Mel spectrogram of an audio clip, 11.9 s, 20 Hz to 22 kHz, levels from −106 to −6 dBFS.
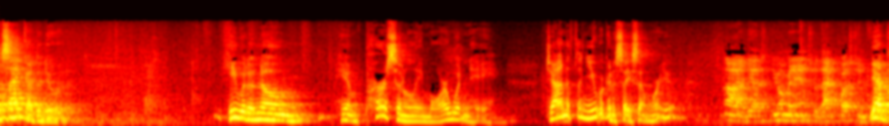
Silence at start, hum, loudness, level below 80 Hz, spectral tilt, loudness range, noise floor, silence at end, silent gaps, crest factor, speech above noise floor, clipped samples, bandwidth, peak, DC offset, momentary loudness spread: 0 s; none; -31 LUFS; -68 dBFS; -4.5 dB/octave; 4 LU; -62 dBFS; 0 s; none; 22 dB; 32 dB; under 0.1%; 12.5 kHz; -8 dBFS; under 0.1%; 22 LU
